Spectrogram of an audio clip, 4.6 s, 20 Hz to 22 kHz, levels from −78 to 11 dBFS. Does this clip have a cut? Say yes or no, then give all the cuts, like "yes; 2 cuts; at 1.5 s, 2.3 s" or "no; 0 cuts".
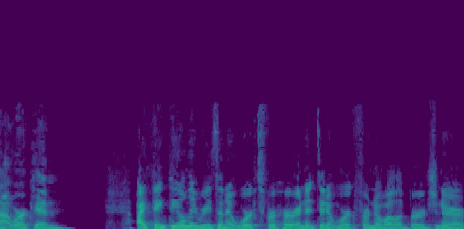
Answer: no; 0 cuts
